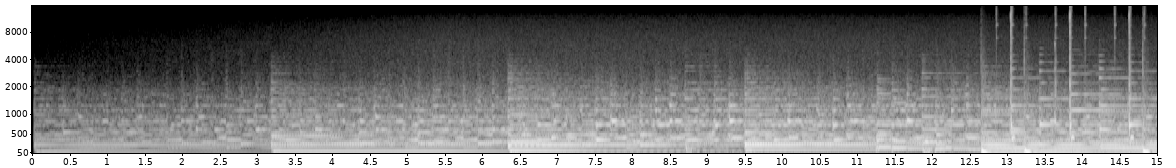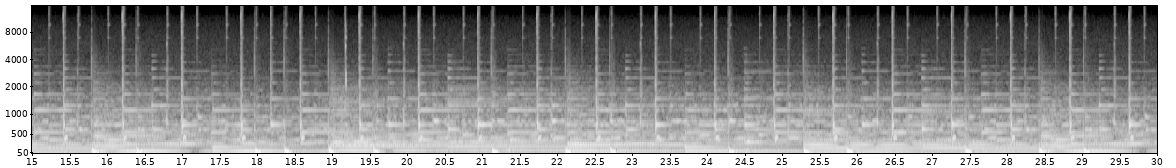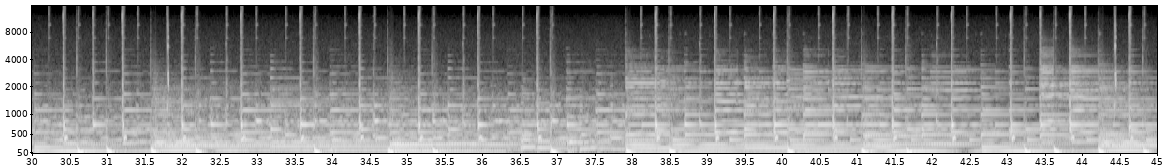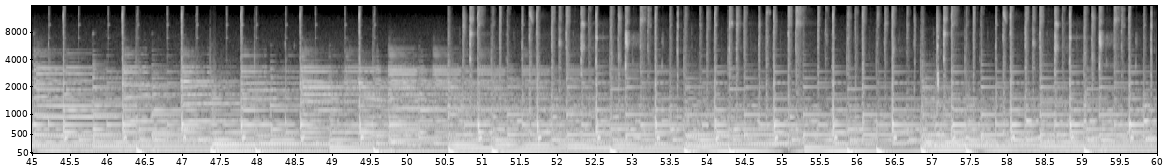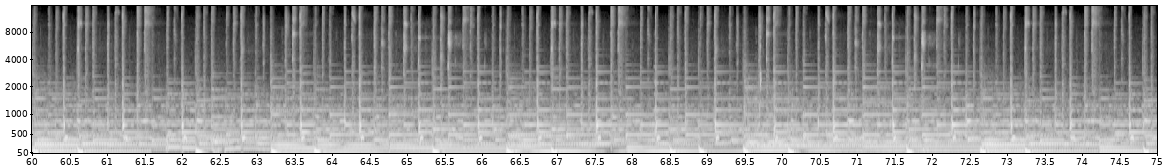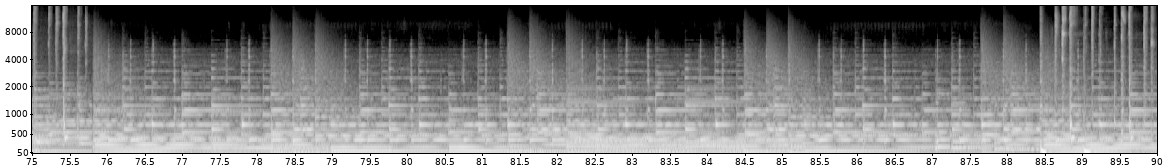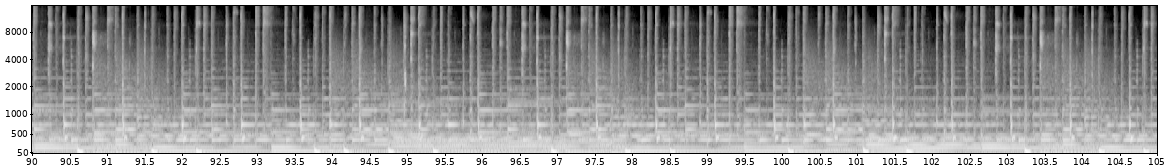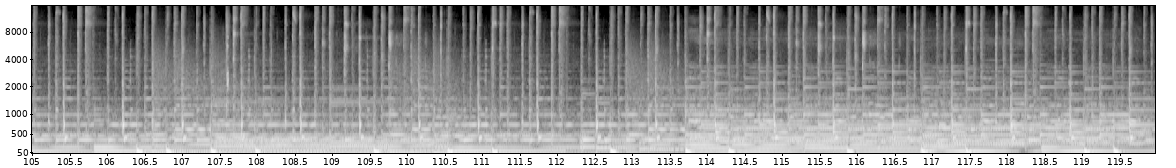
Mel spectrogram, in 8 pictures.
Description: Electronic, Ambient, Thoughtful, Melancholic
